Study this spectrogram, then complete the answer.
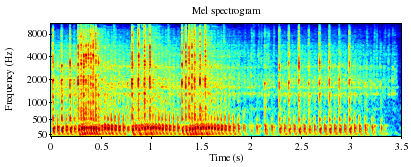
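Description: A Stihl HL90K hedge trimmer's gas engine runs close by with its blades jammed and clutch not spinning, roaring and sputtering unevenly with rattling clatter, rising and then settling into a rough idle.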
